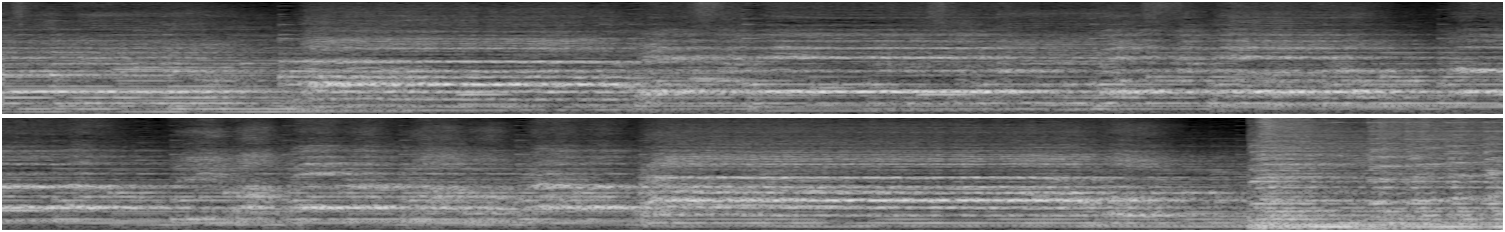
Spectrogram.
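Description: A large choir of children and teenagers singing sustained chords, the harmony shifting every couple of seconds. Just before the end the sound changes abruptly.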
